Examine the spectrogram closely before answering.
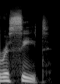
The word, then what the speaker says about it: receipt: Keep your receipt. Example three. She lost her receipt. The P is silent.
